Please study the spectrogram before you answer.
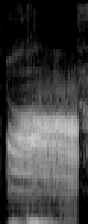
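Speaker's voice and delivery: loud frustrated growl of regret; frustrated groan. Real, not acted. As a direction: let out a real groan at your mistake. Regrets wrong pick.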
